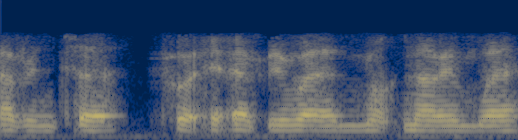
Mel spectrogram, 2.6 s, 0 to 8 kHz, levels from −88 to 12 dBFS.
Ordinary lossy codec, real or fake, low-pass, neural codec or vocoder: AAC, 16 kbps; real; 7.2 kHz; none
